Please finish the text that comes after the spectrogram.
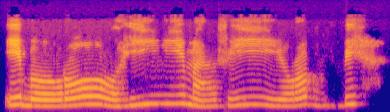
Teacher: mimnya fathah nggak ketemu alif, maka nggak boleh kita panjangkan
